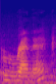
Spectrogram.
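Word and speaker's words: Rennick: from the fjord lands we have renix r-e-n-n-i-c-k renick this one means village then speaking of places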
